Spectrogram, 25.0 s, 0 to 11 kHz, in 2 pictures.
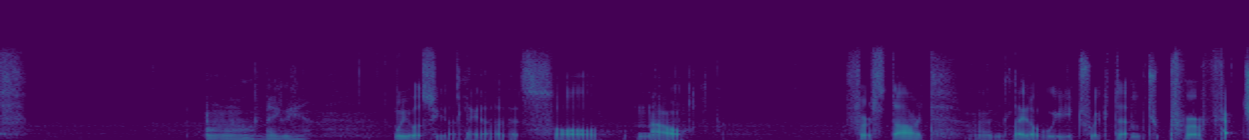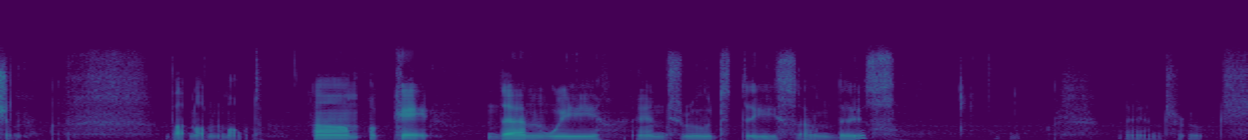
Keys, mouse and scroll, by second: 0.1 click, 2.8 ctrl+r, 6.9 ctrl+r, 10.7-17.6 middle drag, 18.7-20.6 middle drag, 20.6-22.1 drag, 22.1 e.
